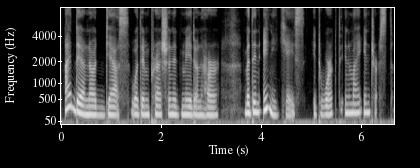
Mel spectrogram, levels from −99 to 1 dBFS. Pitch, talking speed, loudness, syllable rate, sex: 180 Hz, 170 wpm, -19 LUFS, 4.4 syllables/s, female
